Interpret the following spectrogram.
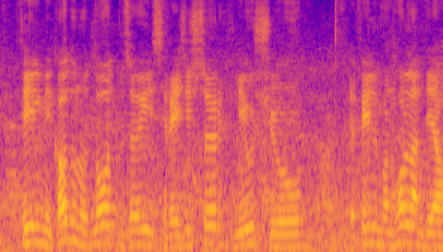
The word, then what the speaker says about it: Liu Shu: Did I pronounce it good? Yeah. Liu Shu. Yeah, Liu Shu.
